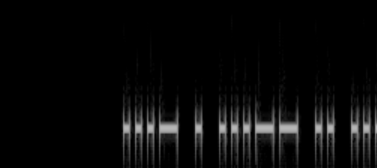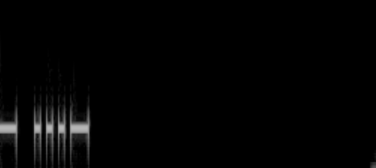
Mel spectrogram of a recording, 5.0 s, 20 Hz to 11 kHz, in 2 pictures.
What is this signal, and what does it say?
Morse code, heard as a keyed tone, about 30 wpm, 700 Hz. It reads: VE3IUV
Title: DXCC-100 Call Signs - 6 Characters - 30wpm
